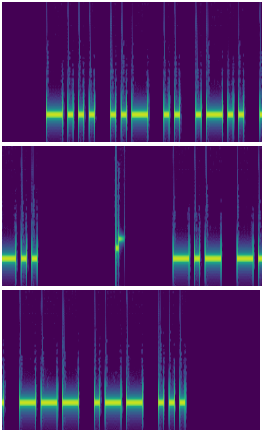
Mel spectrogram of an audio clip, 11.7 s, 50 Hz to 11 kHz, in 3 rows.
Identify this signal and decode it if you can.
Morse code, heard as a keyed tone, about 15 wpm, 700 Hz. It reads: BUILD KNOWS
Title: Sentences from Top 1000 Words - Review Part 1 - New Word Drill - 15wpm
